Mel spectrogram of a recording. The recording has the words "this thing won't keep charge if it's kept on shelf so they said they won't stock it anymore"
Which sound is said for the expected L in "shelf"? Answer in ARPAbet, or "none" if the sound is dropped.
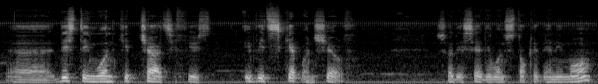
L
